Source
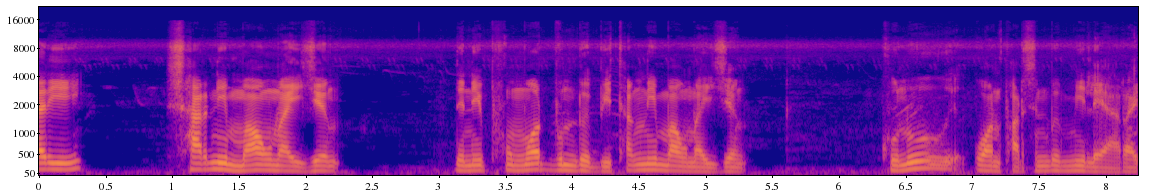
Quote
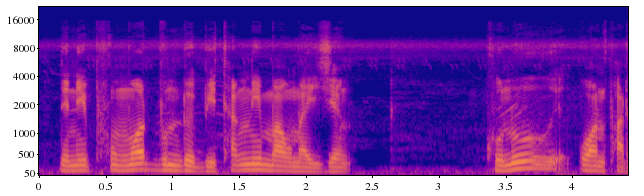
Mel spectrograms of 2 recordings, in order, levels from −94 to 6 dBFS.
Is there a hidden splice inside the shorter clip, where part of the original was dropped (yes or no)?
no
